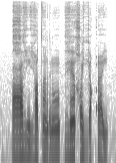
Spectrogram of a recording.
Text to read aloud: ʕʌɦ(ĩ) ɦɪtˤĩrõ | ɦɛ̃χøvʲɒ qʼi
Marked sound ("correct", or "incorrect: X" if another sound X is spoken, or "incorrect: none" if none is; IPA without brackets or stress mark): correct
